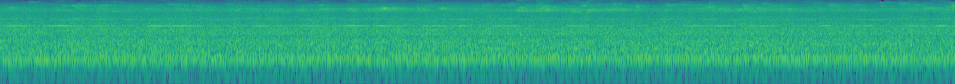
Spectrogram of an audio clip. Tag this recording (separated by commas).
Vehicle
